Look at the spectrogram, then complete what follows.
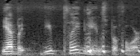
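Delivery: murmured, very quiet, soft, almost under the breath. Retelling another person's reply to a complaint: imitating someone speaking very quietly. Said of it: "very quietly said".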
